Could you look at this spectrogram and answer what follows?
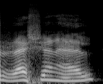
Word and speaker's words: rationale: there is no further rationale or rationale. How do you pronounce it? How do you pronounce the word? Rationale, yeah. Rationale. Because there is an E at the end.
